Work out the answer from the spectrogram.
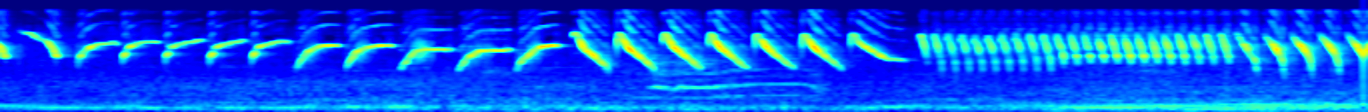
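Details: Singing Belgian canary delivering repeated upswept whistles, then louder descending sweeps, shifting into a dense, very fast buzzy trill with a few sharp falling notes at the end.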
